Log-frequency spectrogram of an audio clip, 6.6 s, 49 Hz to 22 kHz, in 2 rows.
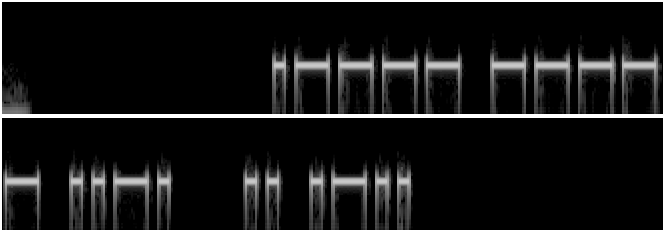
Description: Morse code, heard as a keyed tone, about 22 wpm, 700 Hz. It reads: 10F IL
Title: Field Day Exchanges Encore - 22wpm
